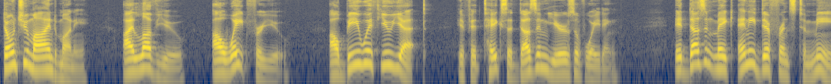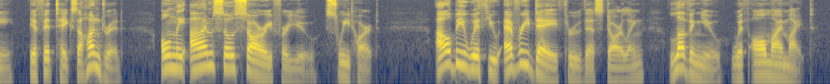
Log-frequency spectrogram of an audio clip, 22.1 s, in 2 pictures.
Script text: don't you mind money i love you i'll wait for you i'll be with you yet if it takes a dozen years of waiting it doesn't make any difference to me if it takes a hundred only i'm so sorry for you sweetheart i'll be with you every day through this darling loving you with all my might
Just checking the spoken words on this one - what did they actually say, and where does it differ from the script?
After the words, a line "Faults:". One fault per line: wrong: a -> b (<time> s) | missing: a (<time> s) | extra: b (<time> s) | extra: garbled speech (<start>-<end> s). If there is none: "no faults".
don't you mind money i love you i'll wait for you i'll be with you yet if it takes a dozen years of waiting it doesn't make any difference to me if it takes a hundred only i'm so sorry for you sweetheart i'll be with you every day through this darling loving you with all my might
Faults:
no faults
